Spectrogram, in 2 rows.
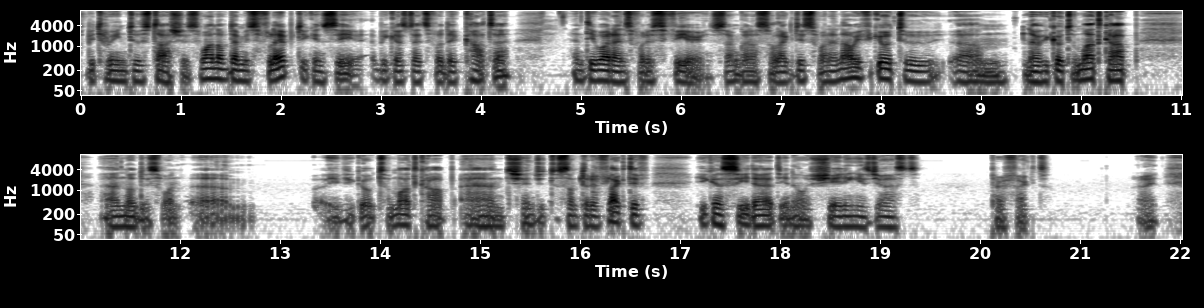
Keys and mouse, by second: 7.0 Tab, 9.8-11.2 drag, 12.5 click, 14.6-15.8 drag, 16.2-18.9 middle drag, 18.9-19.7 drag, 19.7-22.0 middle drag.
